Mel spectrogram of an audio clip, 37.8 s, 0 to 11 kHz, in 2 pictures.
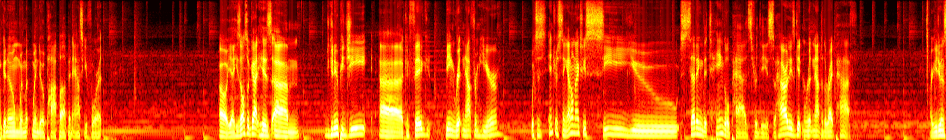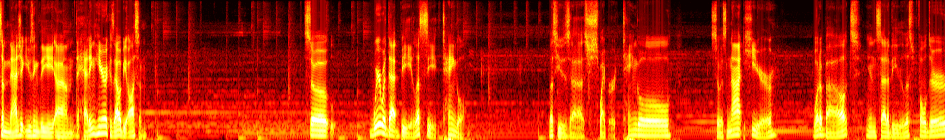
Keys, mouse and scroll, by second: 1.7 ctrl+d, 2.2 j, 2.8 k, 3.2 ctrl+d, 4.4 ctrl+u, 5.0 k, 7.0 j, 7.3 k, 8.1 j, 10.6 k, 12.7 j, 14.8 k, 18.7 j, 22.0 Escape, 23.1 k, 24.7 j, 27.5-28.5 typing, 28.5 Return, 34.5 ctrl+g, 35.0 super+e, 35.9-37.8 typing.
